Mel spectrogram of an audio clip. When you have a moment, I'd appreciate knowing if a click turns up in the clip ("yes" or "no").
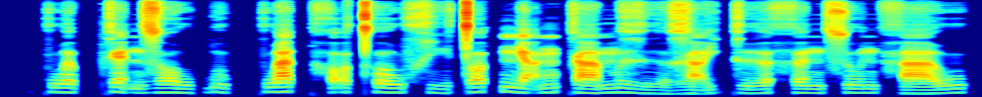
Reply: no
